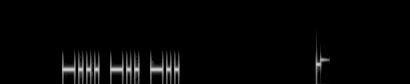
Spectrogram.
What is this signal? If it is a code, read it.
Morse code, heard as a keyed tone, about 30 wpm, 700 Hz. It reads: BDD
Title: All Cut Numbers - 3-Digit 30wpm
